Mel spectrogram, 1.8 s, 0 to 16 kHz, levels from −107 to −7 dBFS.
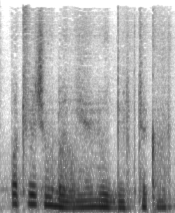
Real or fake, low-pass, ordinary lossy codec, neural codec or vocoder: fake; 14.4 kHz; MP3, 64 kbps; codec, 44.1 kHz, 0.9 kbps, DAC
